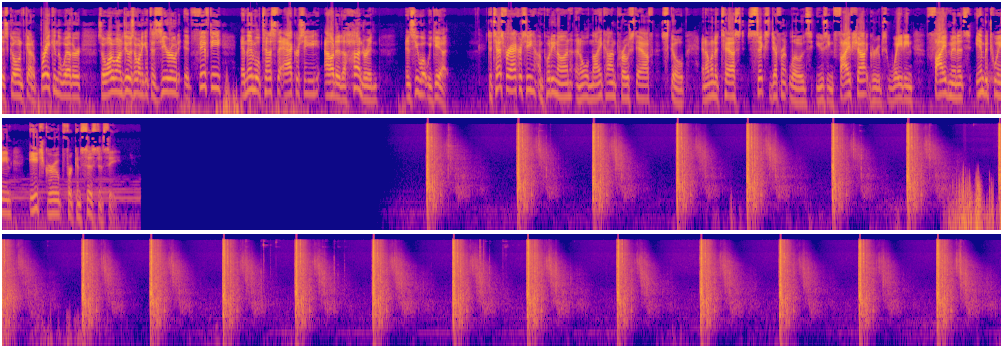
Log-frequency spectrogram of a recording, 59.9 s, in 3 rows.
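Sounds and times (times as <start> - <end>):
rifle shots with echo: 28.5 - 29.6, 30.3 - 31.2, 31.8 - 32.8, 33.5 - 36.0, 36.6 - 37.5, 38.1 - 38.9, 39.9 - 40.8, 41.6 - 46.8, 47.4 - 53.3, 53.9 - 59.9.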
